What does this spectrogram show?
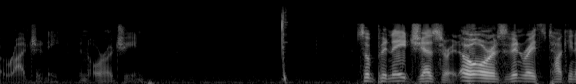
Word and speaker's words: Gesserit: Vinwraith, soft G, and Dune, too.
